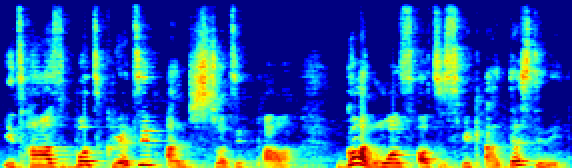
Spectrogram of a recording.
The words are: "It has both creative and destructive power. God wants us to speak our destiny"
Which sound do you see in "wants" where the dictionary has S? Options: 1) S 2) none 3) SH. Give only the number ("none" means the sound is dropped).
1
